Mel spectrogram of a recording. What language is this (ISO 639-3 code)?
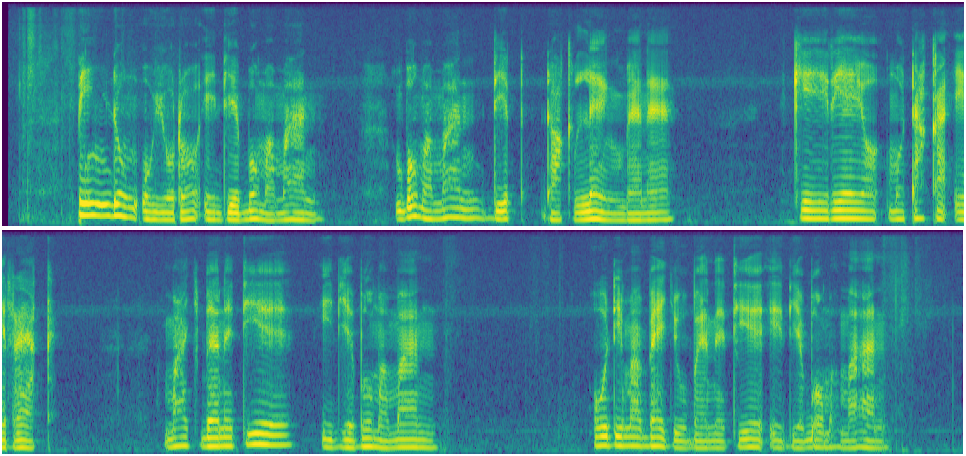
ach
